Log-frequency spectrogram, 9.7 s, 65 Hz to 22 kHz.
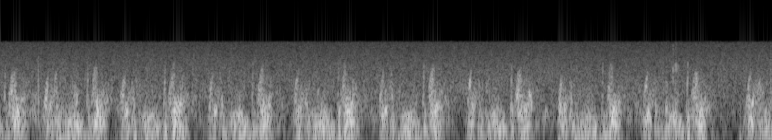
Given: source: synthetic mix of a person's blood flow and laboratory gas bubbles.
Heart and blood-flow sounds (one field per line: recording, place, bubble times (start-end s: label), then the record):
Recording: Doppler ultrasound of blood flow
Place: precordium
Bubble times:
7.83-8.15 s: bubbles
8.29-8.52 s: bubbles
From the record:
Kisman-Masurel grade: 211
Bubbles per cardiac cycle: several, 3 to 8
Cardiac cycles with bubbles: 1 to 10%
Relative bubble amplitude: barely perceptible (0.100 to 0.250)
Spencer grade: 1 (occasional bubble signal discernible with the cardiac motion signal, with majority of cardiac periods free of bubbles)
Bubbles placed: only in the low amplitude regions of the cardiac cycle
